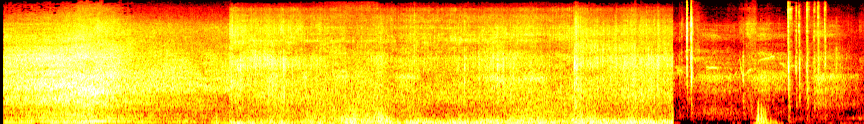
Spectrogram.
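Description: Riding noise from a point-of-view mountain bike camera: tyre rumble on asphalt and gravel with wind on the microphone, and a car passing about a second in. The noise cuts off abruptly near the end, leaving a few faint clicks.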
